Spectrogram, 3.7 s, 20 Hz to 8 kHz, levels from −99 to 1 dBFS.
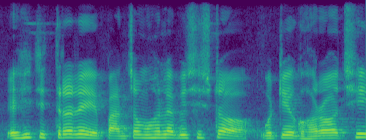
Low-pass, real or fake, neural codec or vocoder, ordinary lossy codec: none; real; none; none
